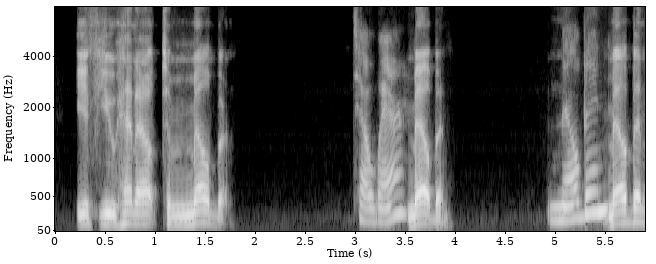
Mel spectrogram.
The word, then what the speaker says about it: Melbourne: Well, be careful, Jay, if you head out to Melbourne.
